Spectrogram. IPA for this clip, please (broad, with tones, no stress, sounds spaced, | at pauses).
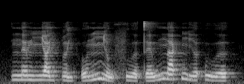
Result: n ɛ˧ m ɲ a˧ j ɓ ə˨˩ j ʔ o˧˥ n ɲ ə˨˩˦ w f u˨˩ ə̯ t̪ ɛ˧˥ w n a˦˥ k̚ ŋ i˧˥ ə̯ ʔ u˧ ə̯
